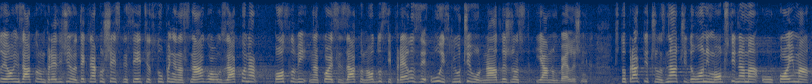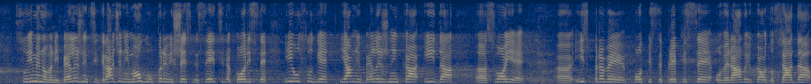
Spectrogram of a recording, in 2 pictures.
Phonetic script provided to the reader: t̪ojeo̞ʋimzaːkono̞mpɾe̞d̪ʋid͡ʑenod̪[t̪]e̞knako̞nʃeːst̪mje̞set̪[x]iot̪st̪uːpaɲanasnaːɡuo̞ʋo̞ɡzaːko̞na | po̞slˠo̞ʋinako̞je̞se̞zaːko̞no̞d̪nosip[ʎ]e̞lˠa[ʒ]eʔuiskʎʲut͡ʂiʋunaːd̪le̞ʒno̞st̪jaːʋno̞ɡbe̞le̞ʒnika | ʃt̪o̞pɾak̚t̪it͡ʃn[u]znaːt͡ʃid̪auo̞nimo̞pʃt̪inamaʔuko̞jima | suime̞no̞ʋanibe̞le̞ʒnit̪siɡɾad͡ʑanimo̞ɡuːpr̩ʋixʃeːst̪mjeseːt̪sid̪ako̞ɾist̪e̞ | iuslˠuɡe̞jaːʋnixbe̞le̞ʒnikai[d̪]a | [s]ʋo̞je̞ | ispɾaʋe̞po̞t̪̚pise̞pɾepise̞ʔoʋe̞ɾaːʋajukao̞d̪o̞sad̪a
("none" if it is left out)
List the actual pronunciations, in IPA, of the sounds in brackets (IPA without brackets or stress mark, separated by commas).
t̪, s, ɾ, z, o, d̪, s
